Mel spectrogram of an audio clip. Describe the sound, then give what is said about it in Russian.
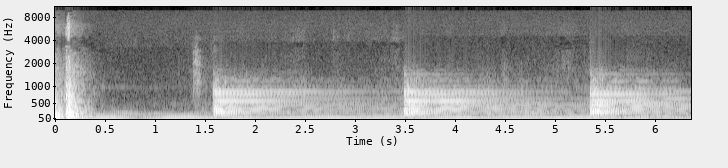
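A front door shuts with a heavy thud, followed by three evenly spaced, ringing metallic clunks, with no voices. “На всякий случай закрою входную дверь.”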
